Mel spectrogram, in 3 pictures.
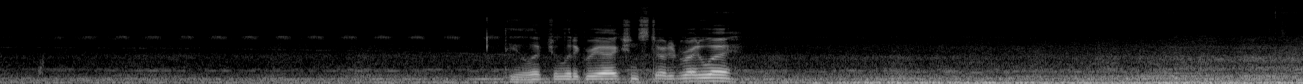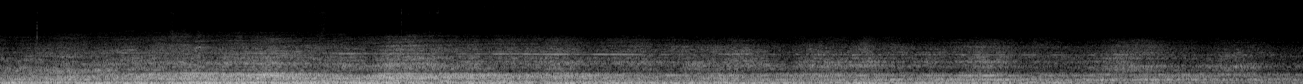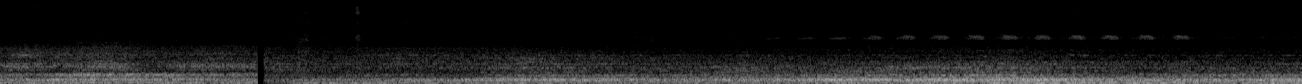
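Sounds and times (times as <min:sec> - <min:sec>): steady low rumble: 0:00.0 - 0:39.0.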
